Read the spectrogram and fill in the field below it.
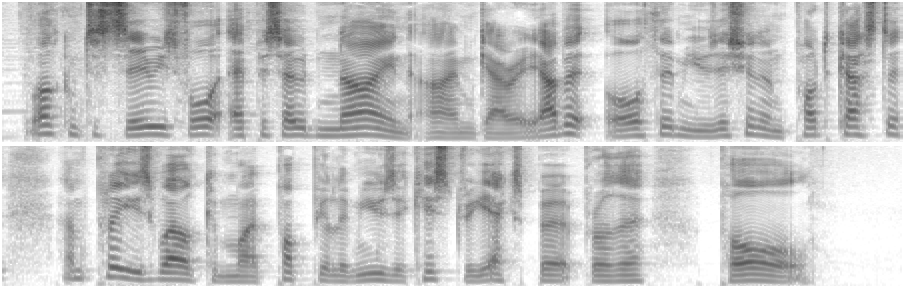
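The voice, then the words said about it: Congested, bunged-up voice from a cold. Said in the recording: “You sound a little bunged up. ... I'm a little on the bunged up side, yes. I'm a little coldy ... you sound like a classic advert for... It's like a cold remedy”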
